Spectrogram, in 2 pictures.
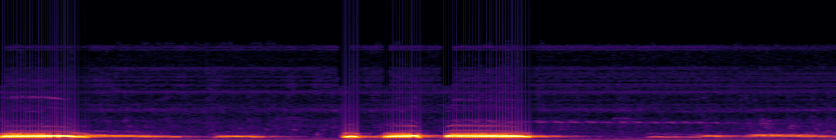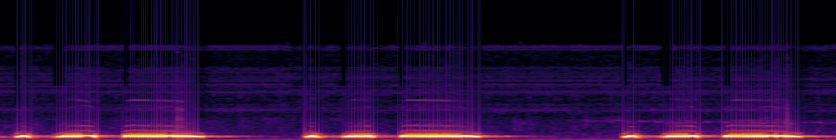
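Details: Decoy spotted dove with a hoarse bronze voice, cooing hard to provoke wild doves; low, husky coo phrases of two clipped notes plus a longer note, about five phrases in steady succession.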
